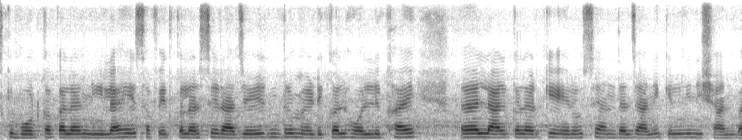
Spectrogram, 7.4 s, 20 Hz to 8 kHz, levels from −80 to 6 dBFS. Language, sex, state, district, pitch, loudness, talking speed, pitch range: Hindi, female, Bihar, Gopalganj, 195 Hz, -19 LUFS, 195 wpm, 190-205 Hz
